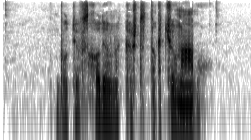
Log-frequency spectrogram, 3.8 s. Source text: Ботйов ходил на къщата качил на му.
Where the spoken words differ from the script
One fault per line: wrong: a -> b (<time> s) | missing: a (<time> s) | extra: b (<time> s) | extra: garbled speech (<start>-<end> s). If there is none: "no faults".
no faults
